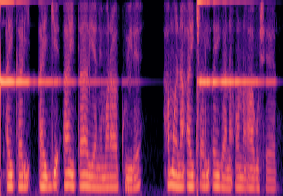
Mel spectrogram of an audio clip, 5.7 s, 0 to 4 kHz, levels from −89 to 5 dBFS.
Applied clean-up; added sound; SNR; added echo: neural mask model RNNoise.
